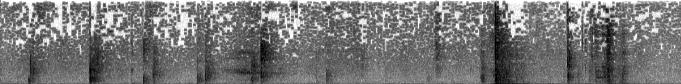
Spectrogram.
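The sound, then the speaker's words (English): A side door opens and shuts: a string of light latch clicks and creaky knocks, then one heavier thud of the door closing, with faint clatter after it and no voices. “I used the side door.”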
